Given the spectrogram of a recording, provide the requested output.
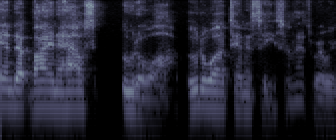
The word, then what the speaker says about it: Ooltewah: And I said, "Ooltewah." The L is silent. It's Ooltewah.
